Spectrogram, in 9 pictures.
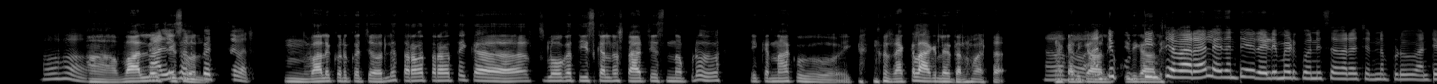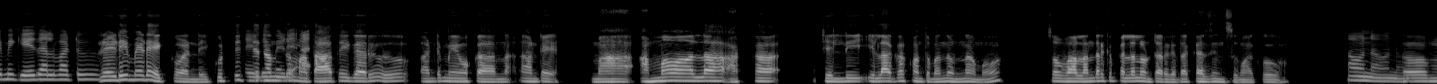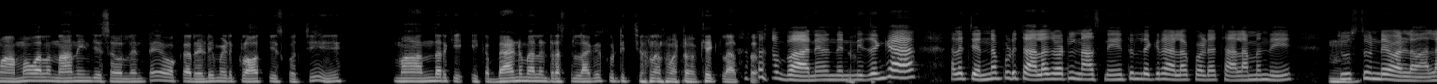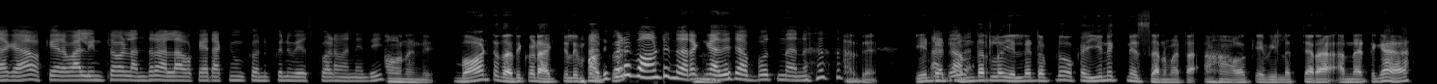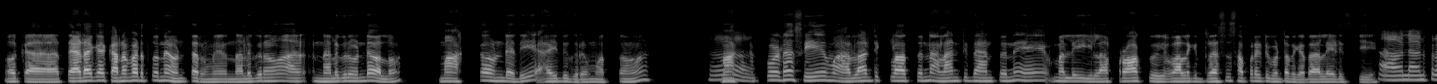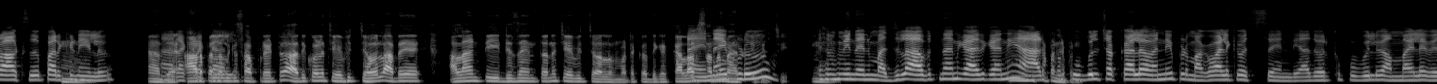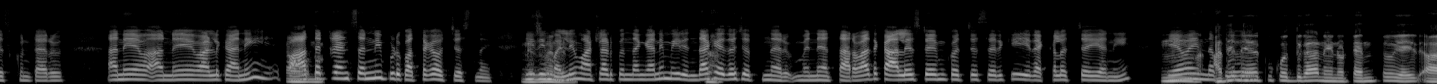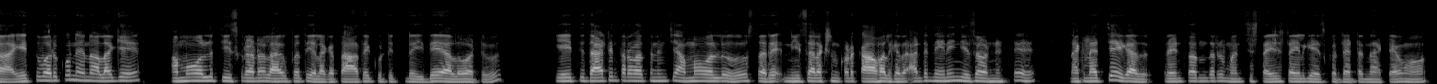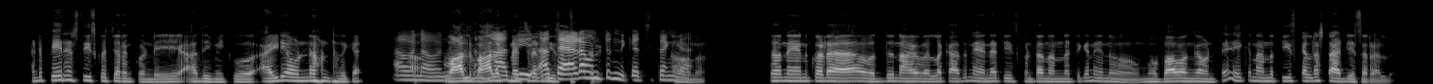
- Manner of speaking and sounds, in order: in English: "స్లోగా"; in English: "స్టార్ట్"; laughing while speaking: "రెక్కలాగలేదనమాట"; in English: "రెడీమేడ్"; tapping; in English: "సో"; in English: "కజిన్స్"; in English: "సో"; in English: "రెడీమేడ్ క్లాత్"; laughing while speaking: "కుట్టించేవాళ్ళనమాట ఒకే క్లాత్‌తో"; chuckle; in English: "క్లాత్‌తో"; in English: "యాక్చువలీ"; giggle; chuckle; in English: "యూనీక్‌నెస్"; in English: "సేమ్"; in English: "క్లాత్‌తోనే"; in English: "డ్రెస్ సెపరేట్‌గ"; in English: "లేడీస్‌కి"; in English: "ఫ్రాక్స్"; in English: "డిజైన్‌తోనే"; in English: "మ్యాచ్"; giggle; in English: "టెంత్"; in English: "ఎయిత్"; in English: "ఎయిత్"; in English: "సెలక్షన్"; in English: "స్టైల్, స్టైల్‌గా"; in English: "పేరెంట్స్"; giggle; in English: "సో"; in English: "స్టార్ట్"
- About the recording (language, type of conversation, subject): Telugu, podcast, జీవితంలో వచ్చిన పెద్ద మార్పు నీ జీవనశైలి మీద ఎలా ప్రభావం చూపింది?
